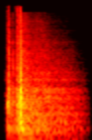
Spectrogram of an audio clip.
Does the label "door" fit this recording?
Yes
